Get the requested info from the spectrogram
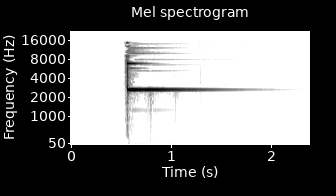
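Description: A single bell 'ding' notification sound effect: one bright, high ring struck about half a second in that fades away over about a second.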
